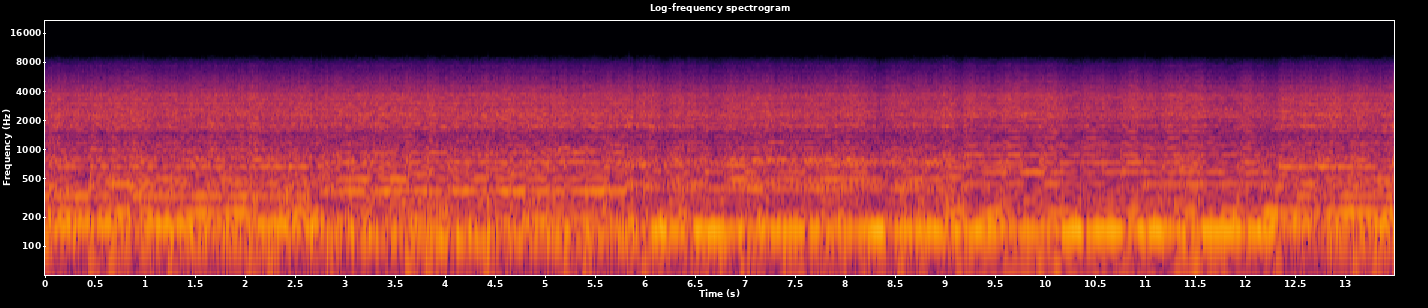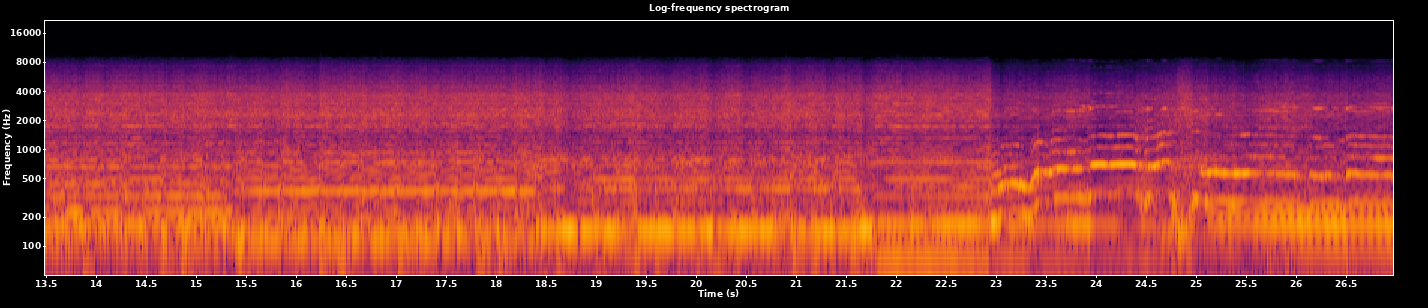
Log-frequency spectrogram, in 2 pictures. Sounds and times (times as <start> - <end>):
Electric guitar: 0.0 - 26.9.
